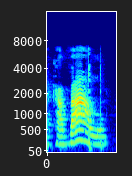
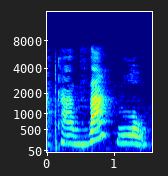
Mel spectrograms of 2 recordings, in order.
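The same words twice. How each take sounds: First: Said in the usual way. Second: "cavalo" very slowly, syllable by syllable, leaning on VA; stress on VA. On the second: Shown as a demonstration. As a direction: draw out "cavalo" to show the stressed VA. ("cavalo" bem devagar, destacando a sílaba tônica VA) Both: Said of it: "É a sílaba que tem mais intensidade".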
